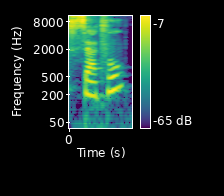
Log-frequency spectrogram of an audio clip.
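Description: The t is fully released before the l. "英式发法，这个舌边爆破音是要爆破出来的"

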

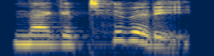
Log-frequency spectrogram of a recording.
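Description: The final t is a quick flap. "美音像最后一个这个 T 会发成 flap T"

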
